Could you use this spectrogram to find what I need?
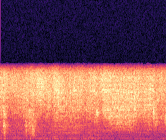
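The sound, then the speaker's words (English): Tap water runs over a vegetable chopper blade being rinsed, a steady, even rush of water splashing without pause and no voices. “So I'll just do a quick demo. You know, I'm just rinsing it off. Everything, this blade pops off like so.”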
